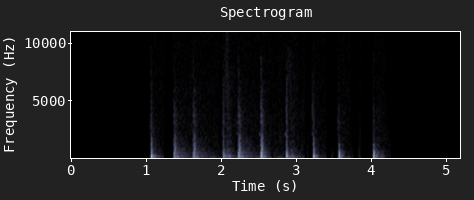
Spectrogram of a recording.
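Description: Blocks are placed with a quick run of soft clicks.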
